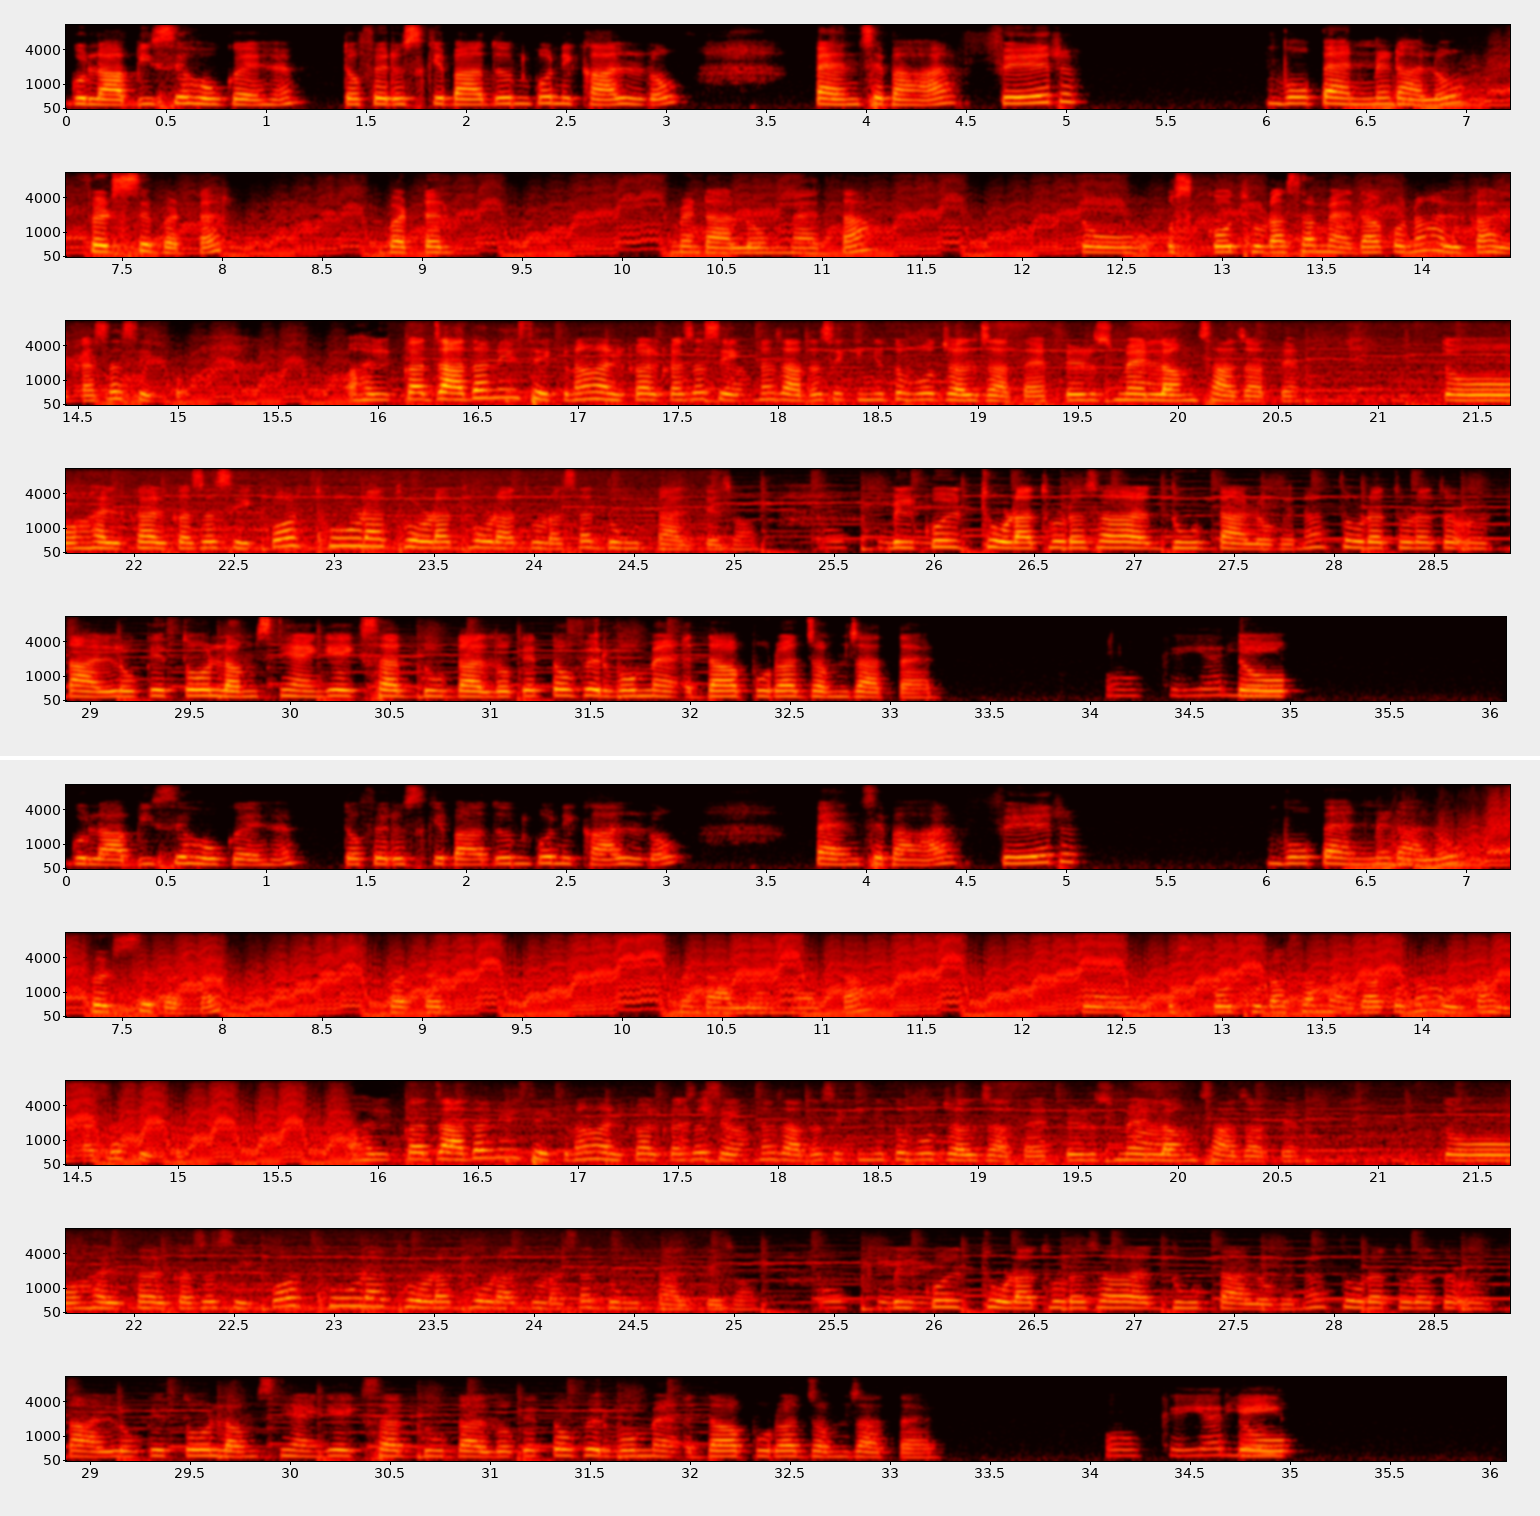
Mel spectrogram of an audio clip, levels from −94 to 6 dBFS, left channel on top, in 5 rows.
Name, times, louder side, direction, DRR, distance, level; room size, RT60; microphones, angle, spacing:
voice 1, 0.0-3.5 3.8-5.1 6.0-7.0 7.3-8.1 8.8-9.2 10.2-11.3 12.3-15.4 15.8-21.0 21.3-25.1 25.8-33.2 34.8-35.0, left 4 dB, 70° left, 0.8 m, -32 dB
sound 1, 6.4-16.0, right 5 dB, 40° right, 0.6 m, -42 dB
sound 2, 16.0-25.0, left 1 dB, 40° left, 1.2 m, -49 dB
sound 3, 16.1-32.1, left 1 dB, 15° left, 1.1 m, -50 dB
voice 2, 17.5-17.9 19.8-20.1 25.4-26.1 34.1-35.0, right 4 dB, 80° right, 0.9 m, -45 dB
3.8 x 2.7 x 4.1 m
head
